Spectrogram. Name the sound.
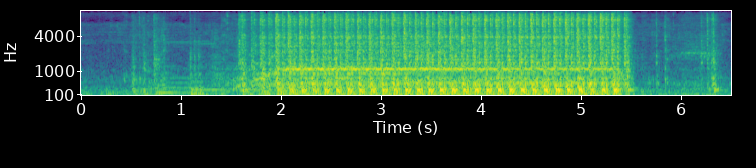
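sewing machine stitching quilt pieces corner to corner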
